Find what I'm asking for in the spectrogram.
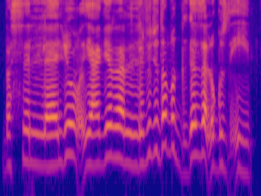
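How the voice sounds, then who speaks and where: A woman from Alexandria with an Egyptian Arabic accent hosts a casual cooking vlog, her nose stuffed up from a cold as she chats and repeats herself to viewers. Her medium-pitched voice is dark and clean, and she talks very fast. The recording is dry, with clean studio sound.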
